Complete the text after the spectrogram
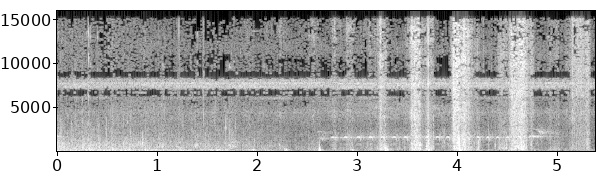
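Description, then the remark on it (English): Horse hooves clip-clop at an unhurried pace through the woods several miles from Blue Mist Village, where Truth Seeker guard Zarah sits atop her horse, with a few sharp, distinct hoofbeats rising above a soft background of insects and faint ambient hiss. “Zarah, a Truth Seeker guard, sits atop her horse and gathers her men.”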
